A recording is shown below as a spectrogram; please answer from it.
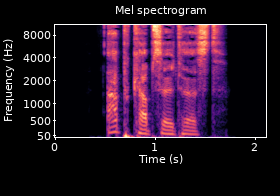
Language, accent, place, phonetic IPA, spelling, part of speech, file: German, Germany, Berlin, [ˈapˌkapsl̩təst], abkapseltest, verb, De-abkapseltest.ogg
- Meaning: inflection of abkapseln: 1. second-person singular dependent preterite 2. second-person singular dependent subjunctive II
